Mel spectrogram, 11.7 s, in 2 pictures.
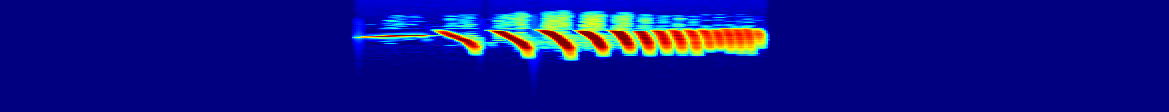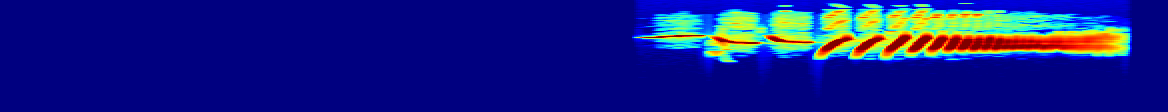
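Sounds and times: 
black-chinned sparrow singing whistles and trill: 1.8 - 3.8, 9.1 - 11.5.

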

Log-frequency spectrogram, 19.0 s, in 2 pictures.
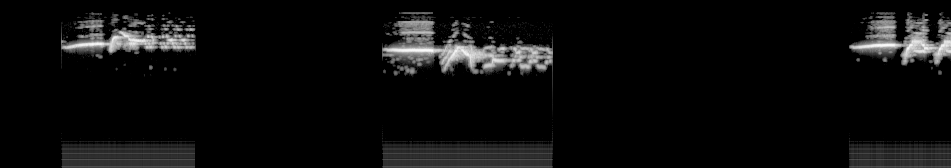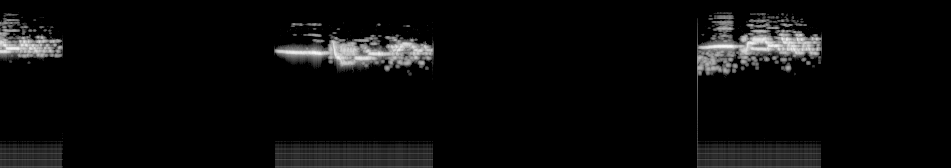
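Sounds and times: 
hermit thrush singing: 0.6 - 2.0, 3.8 - 5.6, 8.5 - 10.2, 12.3 - 13.9, 16.5 - 17.8.

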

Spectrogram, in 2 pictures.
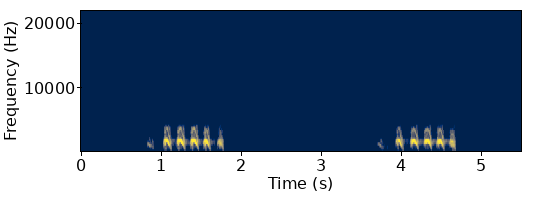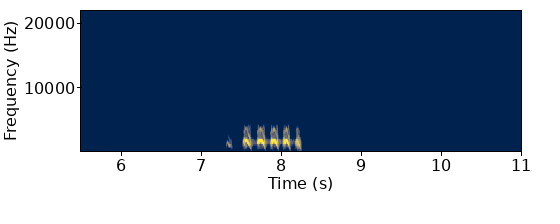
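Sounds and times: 
elf owl chattering yelps: 0.8 - 1.8, 3.7 - 4.7, 7.3 - 8.3.

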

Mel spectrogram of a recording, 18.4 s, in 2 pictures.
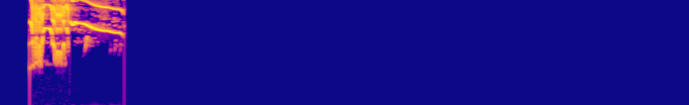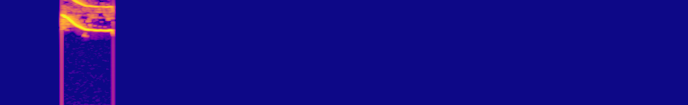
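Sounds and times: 
bird chattering and whistling: 0.4 - 1.7, 10.0 - 10.7.

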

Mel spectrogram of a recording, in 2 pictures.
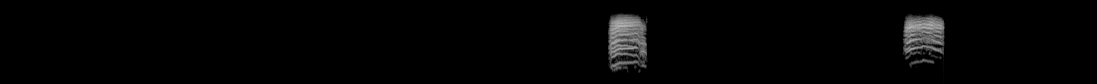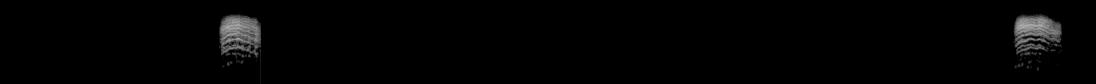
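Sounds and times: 
bird giving a nasal mewing call in Costa Rica: 9.0 - 9.4, 13.2 - 13.6, 21.1 - 21.6.

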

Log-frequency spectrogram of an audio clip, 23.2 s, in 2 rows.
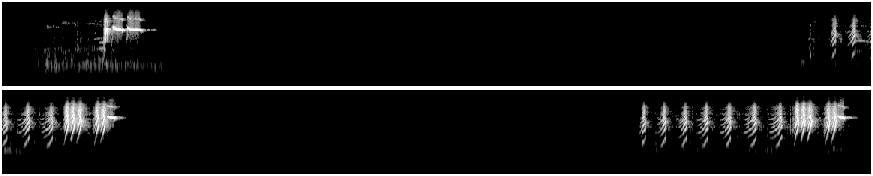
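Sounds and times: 
great-tailed grackle whistle: 1.2 - 2.1, 12.6 - 13.2, 20.4 - 23.0.

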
